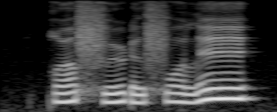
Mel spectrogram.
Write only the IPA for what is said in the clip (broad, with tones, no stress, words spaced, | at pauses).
qʷʌ˩˧˩ fø˩˧˩ɽɘ˩fɔ˧˩ lɛ˥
